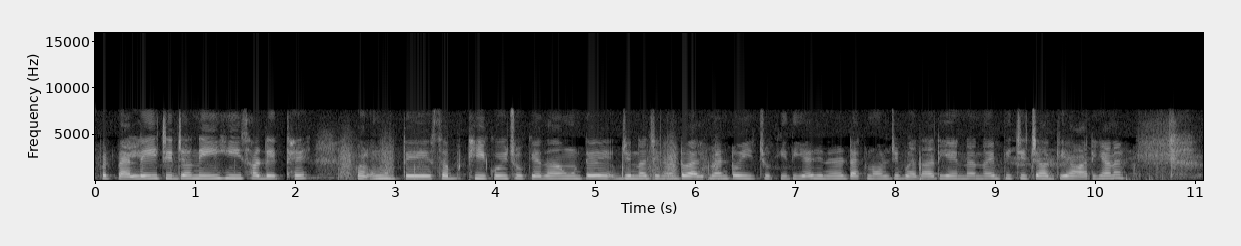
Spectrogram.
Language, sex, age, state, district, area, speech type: Dogri, female, 18-30, Jammu and Kashmir, Samba, urban, spontaneous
